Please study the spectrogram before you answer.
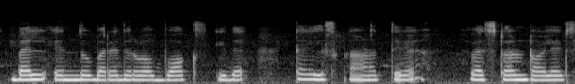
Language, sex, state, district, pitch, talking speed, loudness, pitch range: Kannada, female, Karnataka, Koppal, 210 Hz, 115 wpm, -14 LUFS, 205-220 Hz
